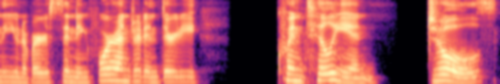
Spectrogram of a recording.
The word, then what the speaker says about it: joule: Do you say joules or joules? Jules. Joules What? of energy. I've never heard Oh, anyone say it oh, like that. no. every year. So I've never heard anyone say it like that. Say joules. Yeah. Joules? Jules. Is it Jules? I've It's always Jules, heard like Jules. It's Jules. Yeah, it's Jules.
